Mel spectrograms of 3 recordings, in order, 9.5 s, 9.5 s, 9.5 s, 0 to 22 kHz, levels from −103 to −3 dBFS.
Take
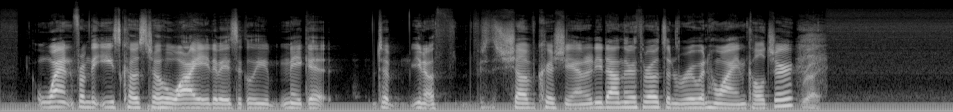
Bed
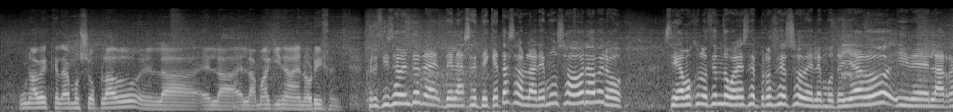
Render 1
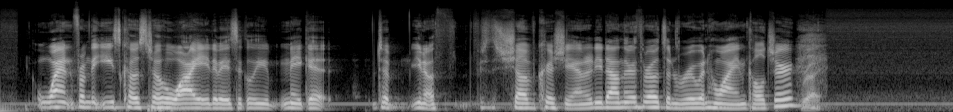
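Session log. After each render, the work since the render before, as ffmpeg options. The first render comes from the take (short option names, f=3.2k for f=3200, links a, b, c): -af "bandreject=f=60:t=h:w=4,bandreject=f=120:t=h:w=4,bandreject=f=180:t=h:w=4,bandreject=f=240:t=h:w=4"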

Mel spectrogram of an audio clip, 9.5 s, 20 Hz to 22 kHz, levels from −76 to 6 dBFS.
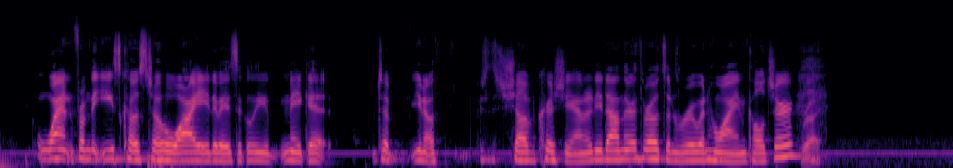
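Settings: -filter_complex "[0:a]asettb=1/sr,asplit=3[a][b][c];[a]atrim=end=4.954[d];[b]atrim=start=4.95:end=6.01,asetpts=PTS-STARTPTS,afade=t=in:d=0.004:c=qsin,afade=t=out:st=1.056:d=0.004:c=qsin,aemphasis=mode=reproduction:type=50fm[e];[c]atrim=start=6.006[f];[d][e]acrossfade=d=0.004:c1=hsin:c2=qsin[g];[g][f]acrossfade=d=0.004:c1=qsin:c2=hsin"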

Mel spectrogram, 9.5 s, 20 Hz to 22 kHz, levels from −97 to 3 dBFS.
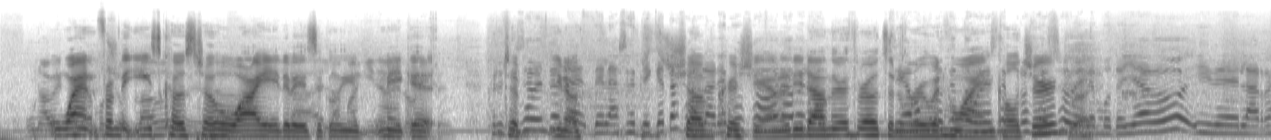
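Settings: -filter_complex "[1:a]volume=-8dB[a];[0:a][a]amix=inputs=2:normalize=0"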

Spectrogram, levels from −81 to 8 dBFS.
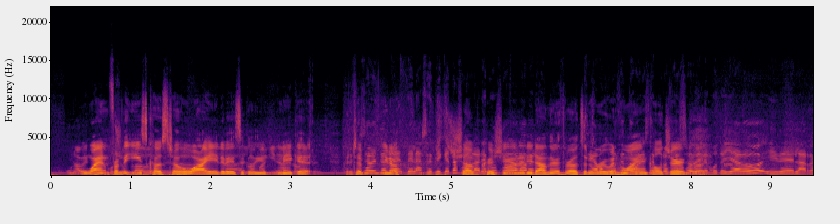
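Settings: -af "volume=7.5dB"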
